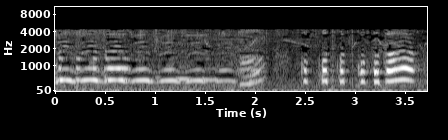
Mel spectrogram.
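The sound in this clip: A chick clucks: a long, wavering high call, then a quick run of short, rhythmic clucks that grow louder toward the end.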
